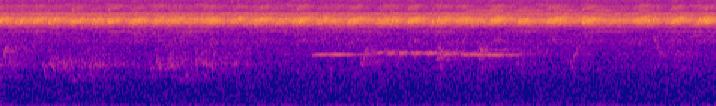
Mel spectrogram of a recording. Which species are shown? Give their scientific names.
Campylorhynchus turdinus, Psarocolius angustifrons, Formicarius analis, unidentified bird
